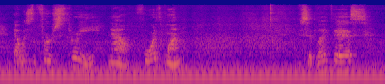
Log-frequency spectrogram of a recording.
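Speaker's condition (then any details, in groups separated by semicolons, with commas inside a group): No condition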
